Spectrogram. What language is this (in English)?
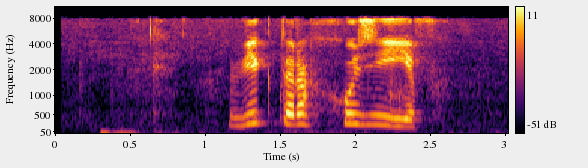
Russian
